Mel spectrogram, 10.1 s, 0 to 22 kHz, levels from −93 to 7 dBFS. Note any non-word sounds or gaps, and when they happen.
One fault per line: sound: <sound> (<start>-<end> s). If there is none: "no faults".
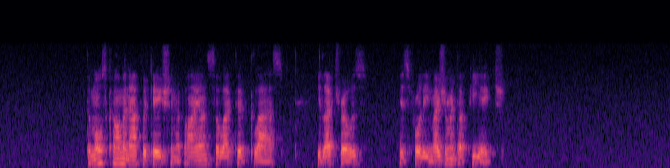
no faults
